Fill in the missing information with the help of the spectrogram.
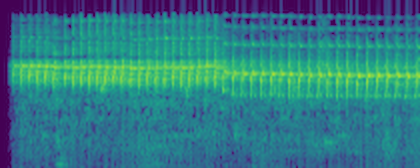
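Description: Asian pied starling giving a continuous, shrill, buzzy chatter in quick pulses, mimicking a lovebird; the pitch steps slightly lower partway through. No other sounds.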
